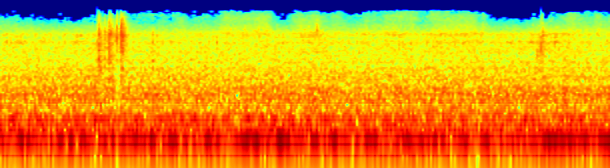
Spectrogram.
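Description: Sheets of paper rustle and slide against each other.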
